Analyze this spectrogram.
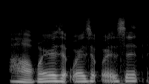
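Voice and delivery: soft, trailing search mutter; muttering to oneself. Real, not acted. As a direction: mutter it under your breath while hunting for notes. Searching own notes while talking.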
